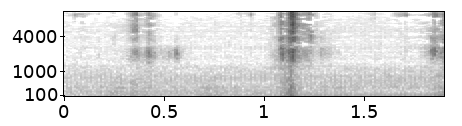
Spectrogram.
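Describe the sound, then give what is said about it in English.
Bible pages turning as listeners look up 2 Corinthians during a sermon: a few soft, brief papery rustles and flicks spaced irregularly, fairly faint, with no talking. “I should hear pages turning. See?”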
